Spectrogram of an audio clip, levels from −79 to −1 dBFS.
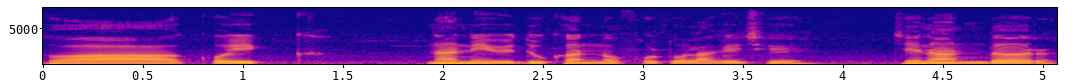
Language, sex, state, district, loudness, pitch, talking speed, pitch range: Gujarati, male, Maharashtra, Mumbai Suburban, -16 LUFS, 115 Hz, 120 wpm, 110-115 Hz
